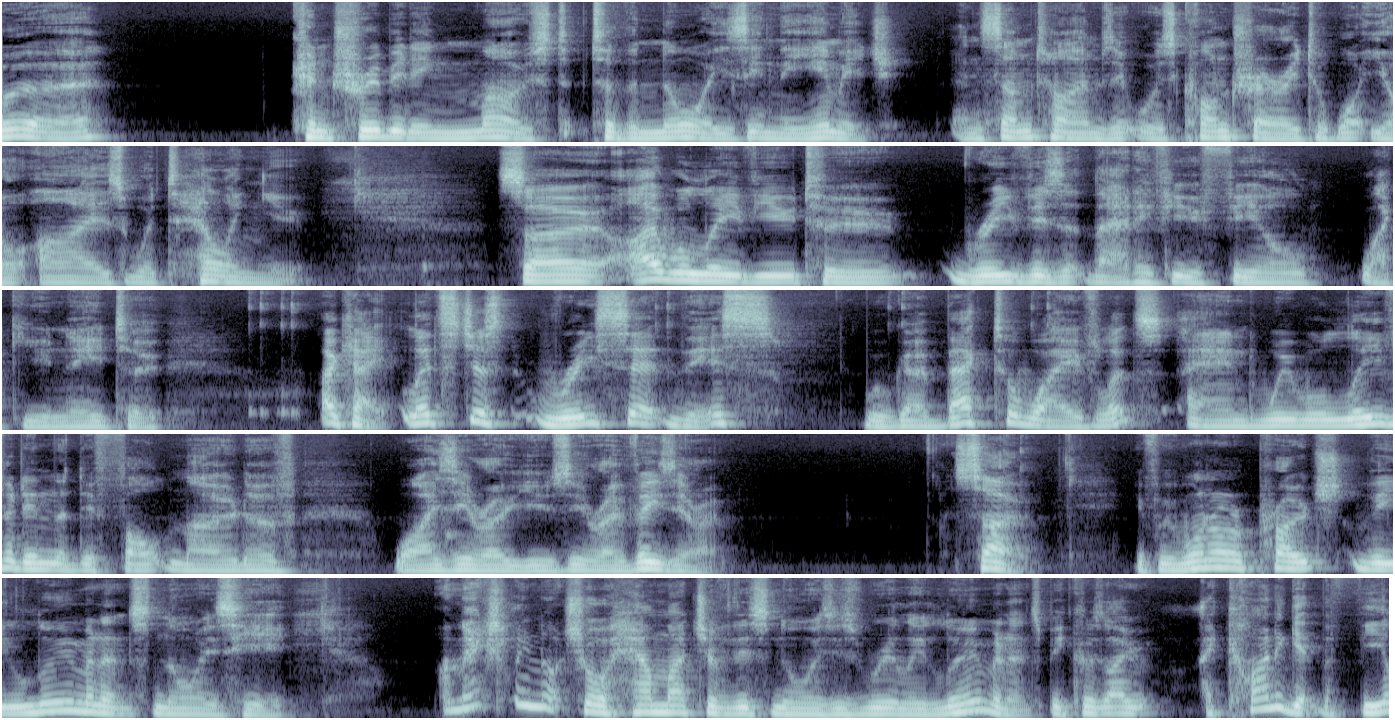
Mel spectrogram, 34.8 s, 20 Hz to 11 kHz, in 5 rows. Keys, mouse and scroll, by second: 15.2 click, 17.2 click, 18.4 click, 19.1 click, 25.9 click, 26.4-30.7 middle drag.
